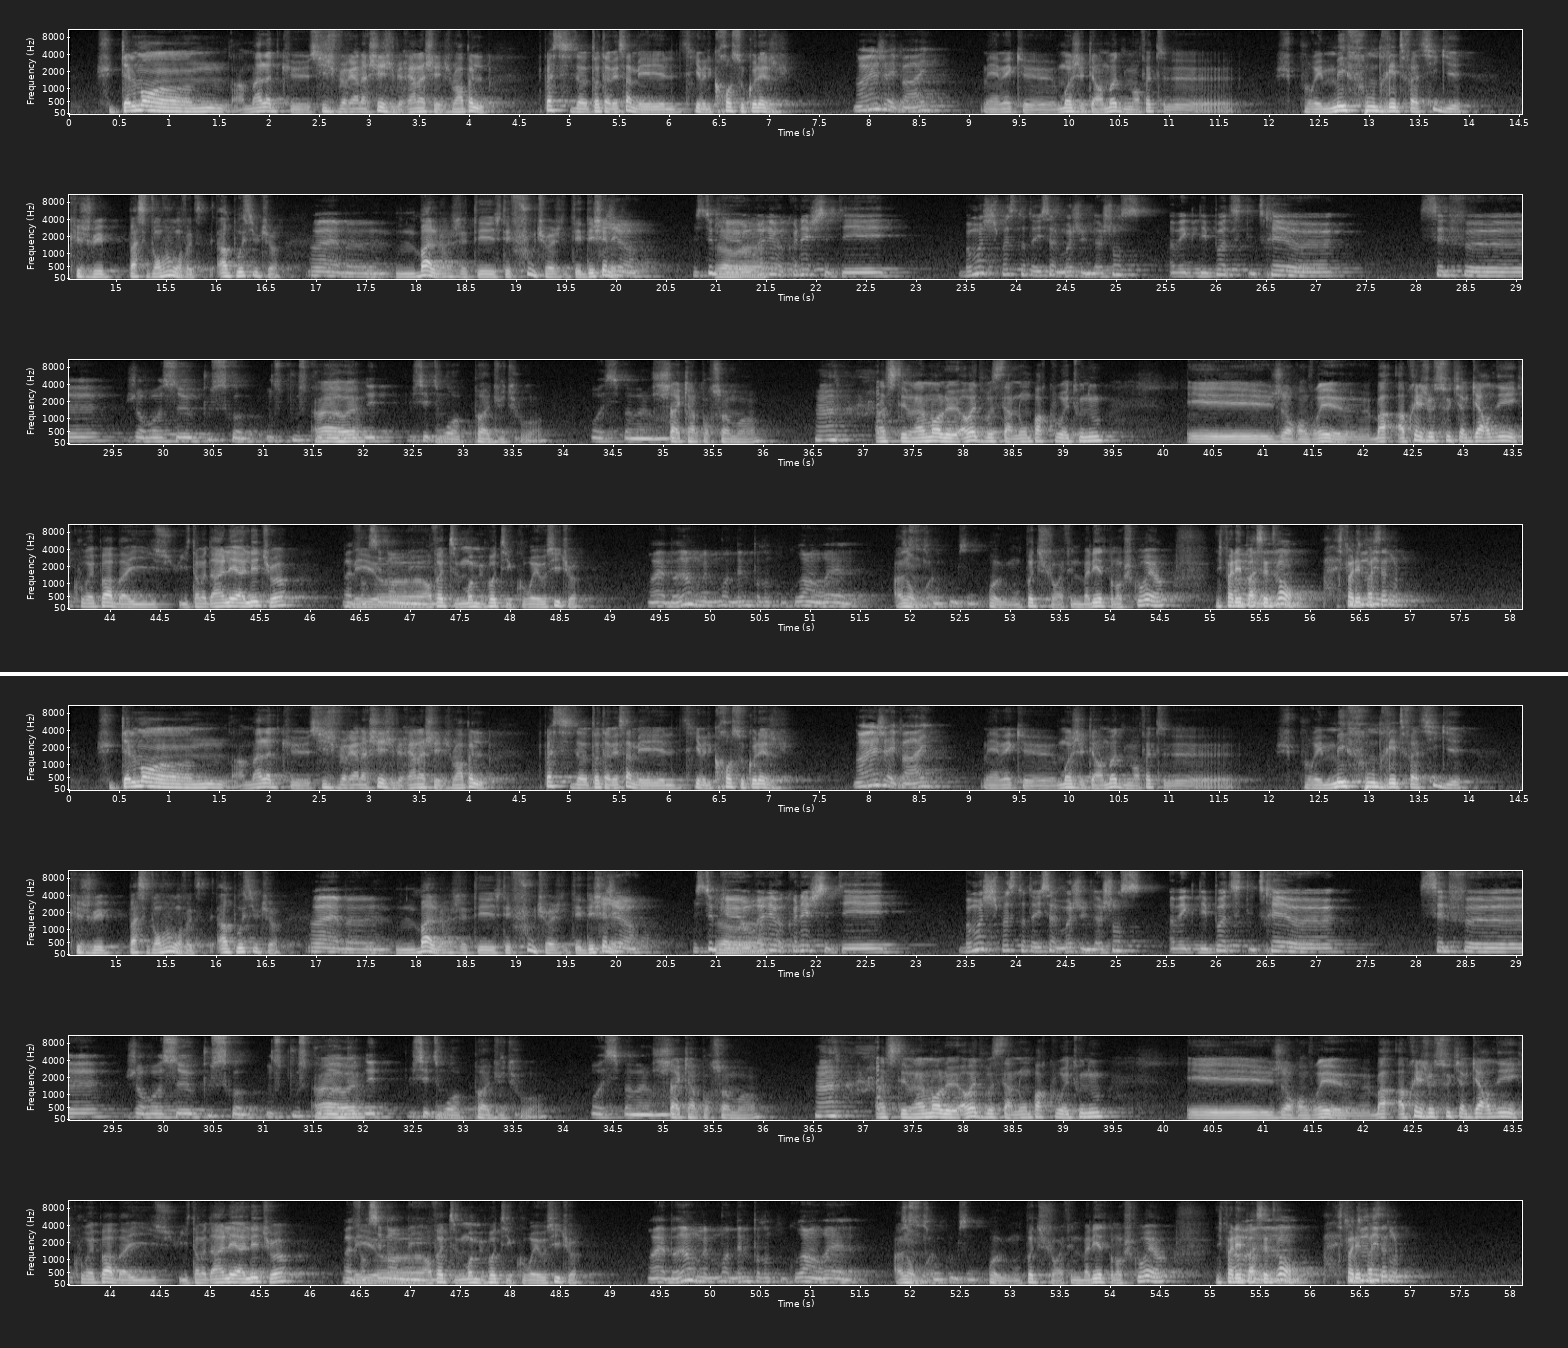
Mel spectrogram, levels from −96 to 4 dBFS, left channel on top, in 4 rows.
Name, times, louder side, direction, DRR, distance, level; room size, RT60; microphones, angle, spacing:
voice 1, 0.3-4.2 4.8-7.2 9.1-11.6 12.1-14.0 14.5-16.6 17.5-20.0 21.0-21.5 31.5-32.0 32.7-33.8 34.9-36.0 37.1-39.5 40.2-45.8 46.3-48.7 51.8-52.3 52.8-56.9, left 1 dB, 10° left, 0.7 m, -23 dB
voice 2, 7.8-8.7 16.9-17.8 19.8-20.2 20.8-22.7 23.4-25.3 25.5-27.2 28.0-32.1 32.4-32.9 34.3-35.1 36.5-37.2 46.3-47.3 49.4-51.5 51.9-52.7 55.2-55.9 56.3-56.9, right 1 dB, 30° right, 2.7 m, -29 dB
27.0 x 16.0 x 8.5 m
head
